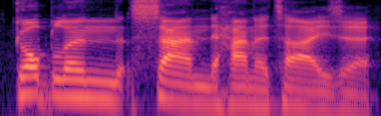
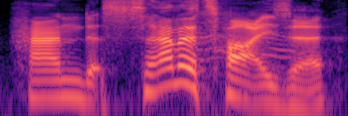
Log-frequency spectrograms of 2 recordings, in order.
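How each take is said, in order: First: 把"hand"说成"sand"的口误; 口误说成 sand sanitizer; spoonerism. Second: 纠正为"Hand sanitizer"，h 音清楚; 慢慢念对 Hand sanitizer; corrected. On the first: Real, not acted. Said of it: "That is a spoonerism of the century". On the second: Shown as a demonstration. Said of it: "That is a spoonerism".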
